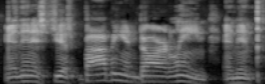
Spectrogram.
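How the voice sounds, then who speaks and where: A man's voice: a little high, sharp tone. A man playing an earnest, salesy small-time magician on a comic prank call, rambling along in a folksy way. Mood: salesy, eager. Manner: folksy, rambling, halting storytelling. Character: earnest, salesy small-time stage magician boasting of his rabbit act. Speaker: prank caller, show host.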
